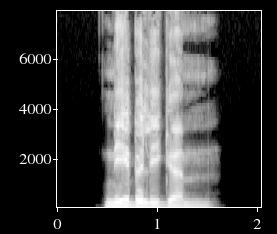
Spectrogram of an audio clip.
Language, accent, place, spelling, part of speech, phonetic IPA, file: German, Germany, Berlin, nebeligem, adjective, [ˈneːbəlɪɡəm], De-nebeligem.ogg
- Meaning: strong dative masculine/neuter singular of nebelig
